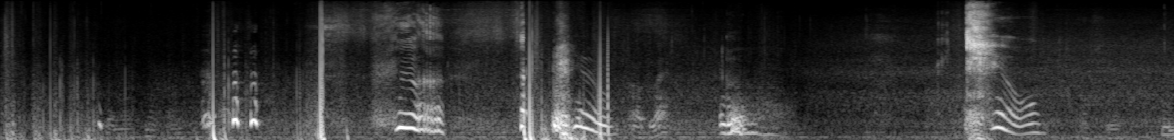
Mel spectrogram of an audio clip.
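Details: Several separate explosive sneezes with voiced gasps and short outbursts between them in a quiet room; repeated hay fever sneezing.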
